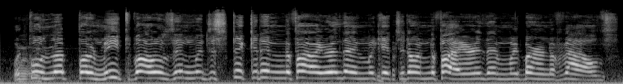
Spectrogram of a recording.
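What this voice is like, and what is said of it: Mock Swedish Chef accent. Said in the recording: “every accent we do is going to be... It turns into Irish... It's just Irish, Scottish, and it just fucking mixes together eventually... I was going for Swedish, but I couldn't do it... Swedish Chef.”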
